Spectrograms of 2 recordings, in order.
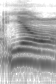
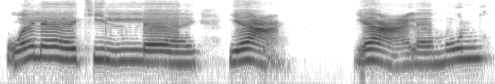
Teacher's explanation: Huruf ya dengan ain bagi dia nipis aje ya.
